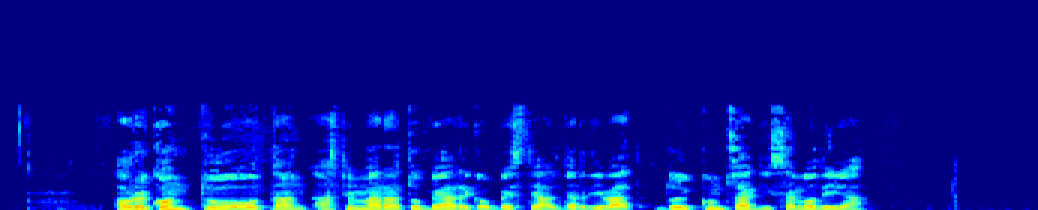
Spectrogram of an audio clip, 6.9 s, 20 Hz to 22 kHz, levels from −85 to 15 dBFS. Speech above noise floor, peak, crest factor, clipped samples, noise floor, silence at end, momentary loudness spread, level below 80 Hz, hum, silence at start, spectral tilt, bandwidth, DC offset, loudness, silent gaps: 58 dB; -4 dBFS; 22 dB; under 0.1%; -81 dBFS; 1.2 s; 8 LU; -76 dBFS; none; 0.8 s; -7 dB/octave; 11.5 kHz; under 0.1%; -24 LUFS; none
